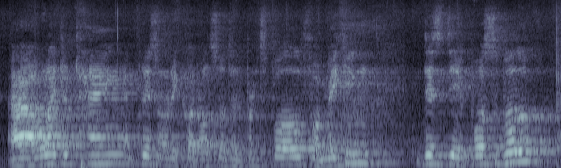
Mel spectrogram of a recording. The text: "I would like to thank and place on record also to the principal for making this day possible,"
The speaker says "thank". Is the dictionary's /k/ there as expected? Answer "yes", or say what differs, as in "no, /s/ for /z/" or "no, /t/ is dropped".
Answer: no, /k/ is dropped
